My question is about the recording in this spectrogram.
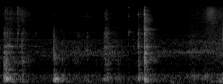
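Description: A bundle of grey nylon monofilament gill net being grabbed and shifted by hand: soft rustling of the line, with three sharp clicks, the first right at the start, then one about half a second in and one near a second and a half.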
